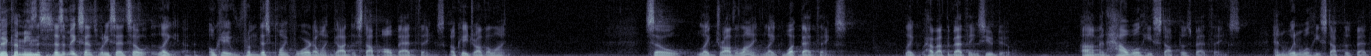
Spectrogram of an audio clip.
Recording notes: On stage for a live Q&A from the audience. From the Hillside Gathering.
